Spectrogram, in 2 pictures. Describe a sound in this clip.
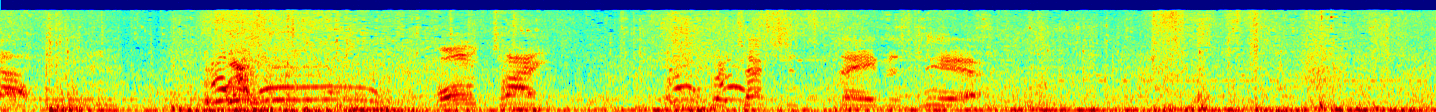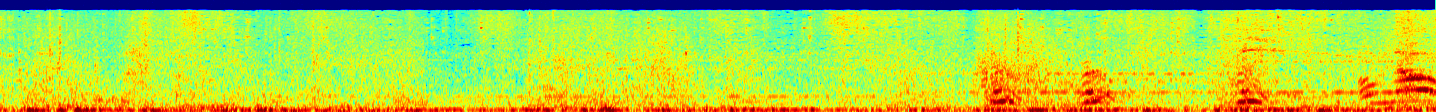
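A sled slides and scrapes over snow.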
